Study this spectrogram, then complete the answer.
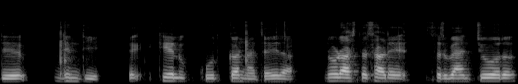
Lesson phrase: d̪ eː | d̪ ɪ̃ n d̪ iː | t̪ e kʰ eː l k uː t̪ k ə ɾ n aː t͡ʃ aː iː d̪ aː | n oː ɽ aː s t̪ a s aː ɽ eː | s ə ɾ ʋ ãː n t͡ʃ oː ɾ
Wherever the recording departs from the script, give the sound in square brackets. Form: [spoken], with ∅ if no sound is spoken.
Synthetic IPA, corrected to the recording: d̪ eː | d̪ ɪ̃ n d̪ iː | t̪ e kʰ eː l k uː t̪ k ə ɾ n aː t͡ʃ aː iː d̪ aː | n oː ɽ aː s t̪ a s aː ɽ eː | s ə ɾ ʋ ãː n t͡ʃ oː ɾ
